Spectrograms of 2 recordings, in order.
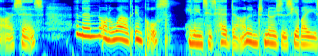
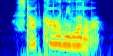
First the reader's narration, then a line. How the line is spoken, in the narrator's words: Xia'ar murmurs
